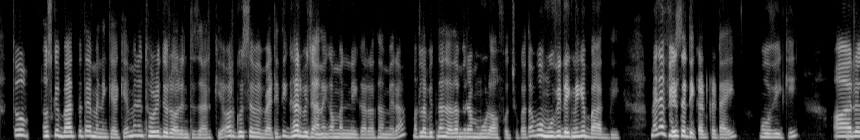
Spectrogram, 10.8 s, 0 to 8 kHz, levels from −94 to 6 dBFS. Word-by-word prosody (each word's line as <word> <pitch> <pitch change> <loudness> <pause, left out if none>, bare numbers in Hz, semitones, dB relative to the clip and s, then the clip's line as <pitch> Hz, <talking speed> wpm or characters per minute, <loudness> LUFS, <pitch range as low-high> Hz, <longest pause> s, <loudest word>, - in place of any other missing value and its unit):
तो 305 +1 0 0.3
उसके 265 +3 0
बाद 245 -1 +3
पता 270 +1 -3
है 265 - +1
मैंने 210 -3 -2
क्या 185 -2 -5
किया? 210 +6 -7
मैंने 275 +2 +1
थोड़ी 255 0 +5
देर 230 -3 +1
और 190 -2 +1
इंतज़ार 175 -1 -6
किया 170 - -9
और 260 0 +1
गुस्से 240 +1 +1
में 215 -2 -2
बैठी 180 +2 -3
थी, 260 - -3
घर 270 +3 +5
भी 235 - +4
जाने 185 -3 0
का 195 - -3
मन 185 -1 -2
नहीं 180 -1 -3
कर 175 0 -6
रहा 170 - -5
था 185 - -4
मेरा। 175 - -6
मतलब 225 +1 -1
इतना 235 +1 +1
ज़्यादा 215 -2 +2
मेरा 205 0 -1
मूड 195 0 -1
ऑफ 175 0 -3
हो - - -7
चुका 165 +3 -10
था 250 - -4
वो 295 +3 +2
मूवी 245 0 +6
देखने 230 -1 +4
के 265 - +5
बाद 175 -3 -2
भी। 160 0 -12 0.4
मैंने 330 +7 +3
फ़िर 265 -6 +6
से 270 0 +5
टिकट 185 -6 0
कटाई 180 +3 -4 0.3
मूवी 195 -1 -2
की 240 +5 -7 0.5
और 245 +1 +4
215 Hz, 290 wpm, -23 LUFS, 180-250 Hz, 0.5 s, मूवी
